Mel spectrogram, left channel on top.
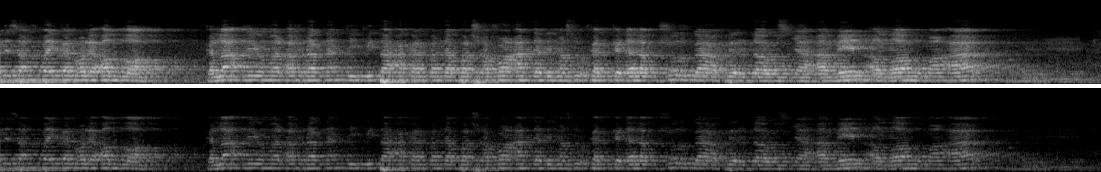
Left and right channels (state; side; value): quieter; right; 14.4 dB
